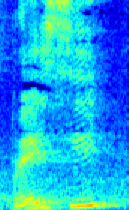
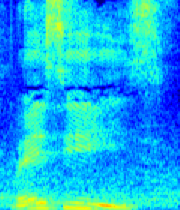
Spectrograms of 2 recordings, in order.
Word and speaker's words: précis: If it is singular, we pronounce it as précis. If it is plural, we will pronounce the same spelling as précis.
